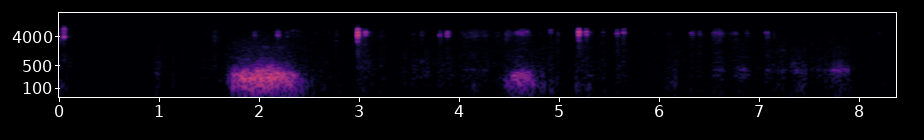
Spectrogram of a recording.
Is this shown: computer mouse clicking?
yes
